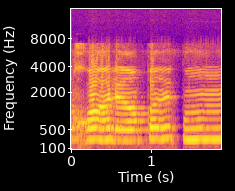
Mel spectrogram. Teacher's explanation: خا کو موٹا پڑھیں گے، قاف کو موٹا پڑھیں گے، دوسرا کاف جو ہے اس کو باریک پڑھیں گے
